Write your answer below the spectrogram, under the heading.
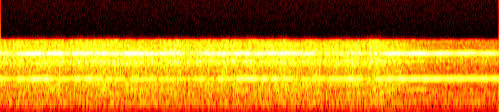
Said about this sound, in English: Right under the button here, it says, ring in case of emergency. But nothing happens. I've been ringing this bell for the last hour. Nothing happens.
